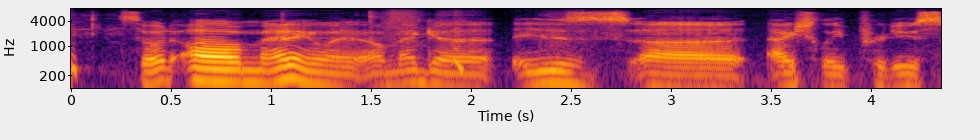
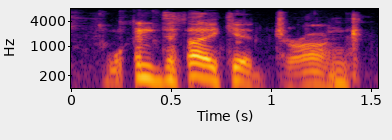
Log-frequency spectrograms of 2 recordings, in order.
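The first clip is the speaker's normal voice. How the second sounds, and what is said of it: Put-on Irish accent, fairly good. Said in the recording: “the Irish really came out there ... That's not a half bad accent”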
